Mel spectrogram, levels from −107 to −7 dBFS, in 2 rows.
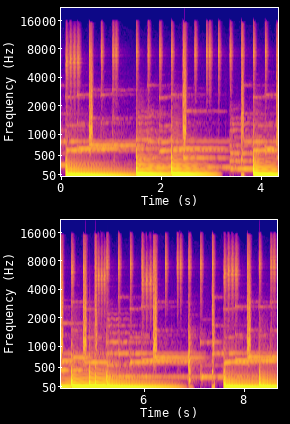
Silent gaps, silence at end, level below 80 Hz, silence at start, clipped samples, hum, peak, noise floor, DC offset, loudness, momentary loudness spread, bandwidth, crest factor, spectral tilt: none; 0 s; -8 dBFS; 0.05 s; under 0.1%; none; 0 dBFS; -28 dBFS; 0.4%; -13 LUFS; 14 LU; 13 kHz; 8 dB; -5 dB/octave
